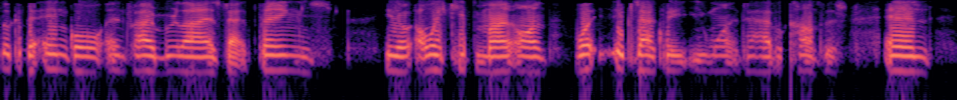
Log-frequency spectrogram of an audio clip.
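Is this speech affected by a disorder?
Yes: cerebral palsy; from birth.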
